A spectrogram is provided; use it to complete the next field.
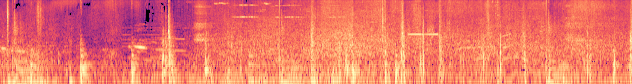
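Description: A car rumbles as it pulls over and comes to a stop, low engine and road noise steady throughout, punctuated by several sharp clunks and rattles.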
